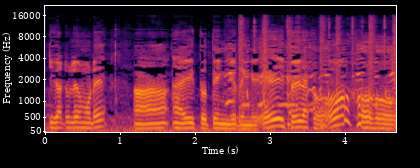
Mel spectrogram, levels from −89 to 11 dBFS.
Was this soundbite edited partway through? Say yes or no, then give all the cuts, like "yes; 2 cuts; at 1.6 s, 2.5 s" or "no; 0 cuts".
no; 0 cuts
